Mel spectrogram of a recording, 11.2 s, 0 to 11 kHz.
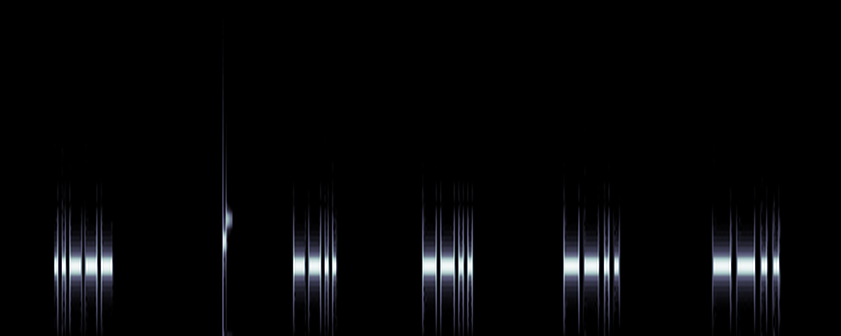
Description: Morse code, heard as a keyed tone, about 20 wpm, spaced as for 6 wpm, 700 Hz. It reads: 2 ZZZZ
